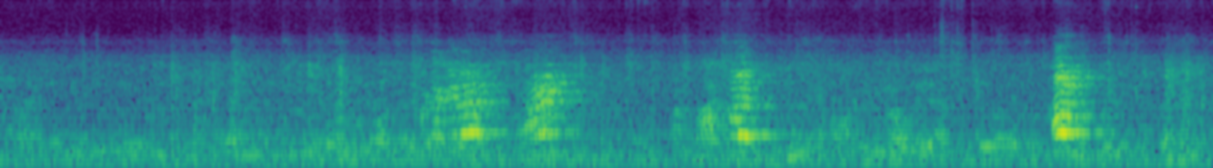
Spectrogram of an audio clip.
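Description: Many boots march in step on pavement.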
